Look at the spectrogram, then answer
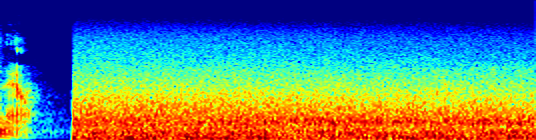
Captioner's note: whooshing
